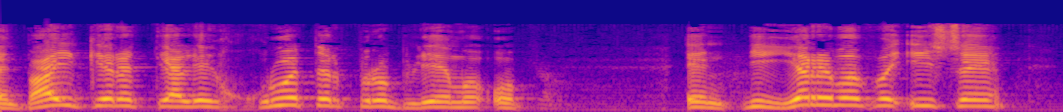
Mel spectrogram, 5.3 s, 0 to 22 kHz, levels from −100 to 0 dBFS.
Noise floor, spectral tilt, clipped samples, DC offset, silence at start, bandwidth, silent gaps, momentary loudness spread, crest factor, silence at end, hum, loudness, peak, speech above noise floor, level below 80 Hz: -55 dBFS; -4 dB/octave; under 0.1%; under 0.1%; 0 s; 9.4 kHz; none; 8 LU; 18 dB; 0.35 s; 50 Hz at -55 dBFS; -20 LUFS; -2 dBFS; 35 dB; -66 dBFS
